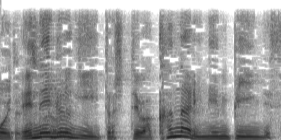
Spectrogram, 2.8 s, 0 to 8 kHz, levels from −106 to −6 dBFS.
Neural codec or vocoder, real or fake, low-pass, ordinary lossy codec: none; real; 7.2 kHz; none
